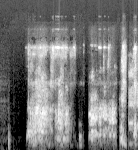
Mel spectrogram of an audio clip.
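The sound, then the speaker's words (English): Dogs snarl and growl at each other in a loud scuffle, with rough bursts of growling broken by short pauses and a few sharp yelps. “That's my dogs fighting, if you're wondering.”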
